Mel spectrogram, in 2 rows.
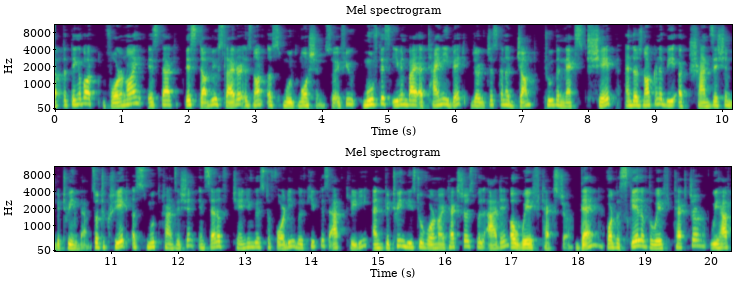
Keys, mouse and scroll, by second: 1.0 scroll up 2, 1.5 shift+middle click, 2.7 shift+middle click, 4.3-6.5 shift+drag, 11.6-12.0 scroll down 2, 12.0 middle click, 12.4 drag, 13.0-14.1 drag, 14.5 click, 16.0 shift+a, 17.9 click, 18.3 click, 19.7 scroll up 3, 19.9 middle click, 20.0-20.2 drag.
